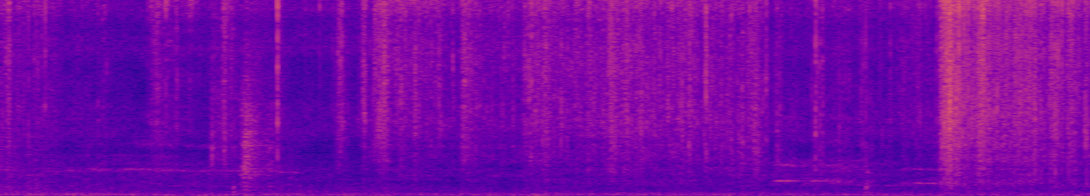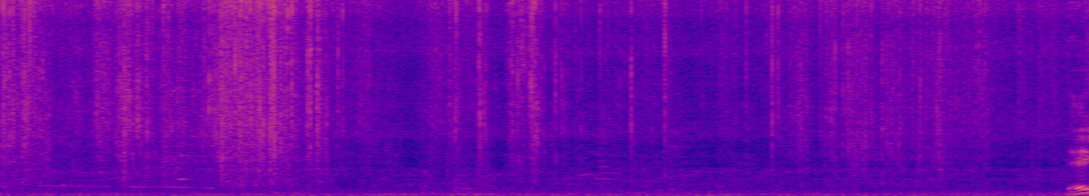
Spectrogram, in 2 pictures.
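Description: Thin plastic sheeting crinkling and rustling as hands work moist potting soil in it, with scattered small crackles and a louder rustle about seven seconds in.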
